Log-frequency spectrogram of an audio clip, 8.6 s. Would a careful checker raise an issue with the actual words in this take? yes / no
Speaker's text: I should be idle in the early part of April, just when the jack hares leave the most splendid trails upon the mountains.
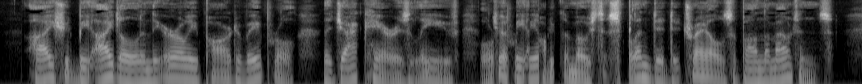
yes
